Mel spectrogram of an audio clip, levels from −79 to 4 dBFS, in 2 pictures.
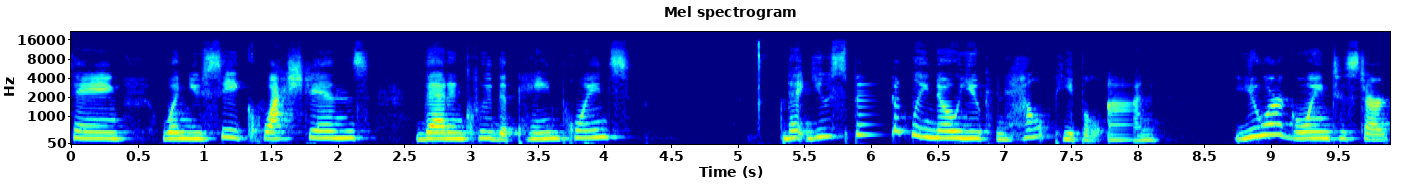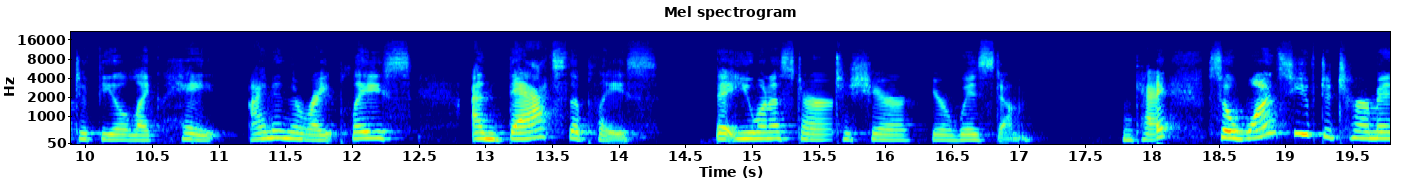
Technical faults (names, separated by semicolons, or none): long network dropout; burst of packet loss; short concealed packet loss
